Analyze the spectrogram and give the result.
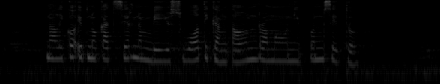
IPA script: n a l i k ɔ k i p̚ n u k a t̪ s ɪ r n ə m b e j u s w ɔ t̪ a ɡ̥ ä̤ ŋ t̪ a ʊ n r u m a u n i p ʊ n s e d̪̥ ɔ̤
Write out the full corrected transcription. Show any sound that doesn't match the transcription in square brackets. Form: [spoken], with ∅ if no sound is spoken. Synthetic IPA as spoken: n a l i k ɔ [ʔ] i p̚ n u k a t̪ s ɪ r n ə m b e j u s w ɔ t̪ [i] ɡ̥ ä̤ ŋ t̪ a ʊ n r [ɔ] m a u n i p ʊ n s e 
